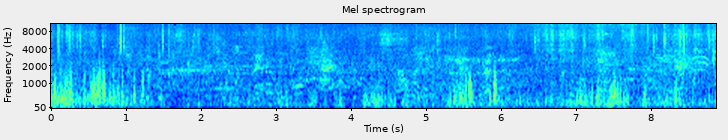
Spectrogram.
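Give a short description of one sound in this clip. Wind gusts blow hard outdoors, buffeting in bursts.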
